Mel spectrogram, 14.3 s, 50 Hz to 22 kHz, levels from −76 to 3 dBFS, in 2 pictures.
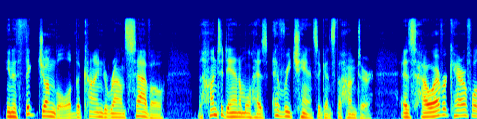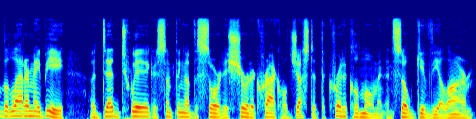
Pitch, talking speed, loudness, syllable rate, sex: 130 Hz, 195 wpm, -17 LUFS, 5.3 syllables/s, male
